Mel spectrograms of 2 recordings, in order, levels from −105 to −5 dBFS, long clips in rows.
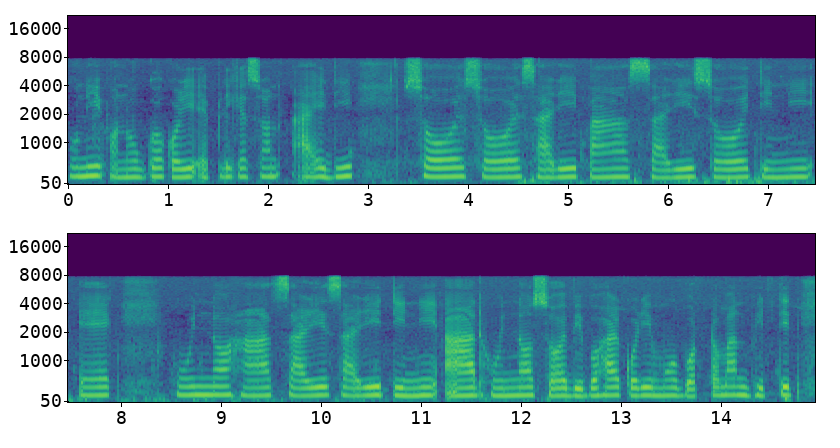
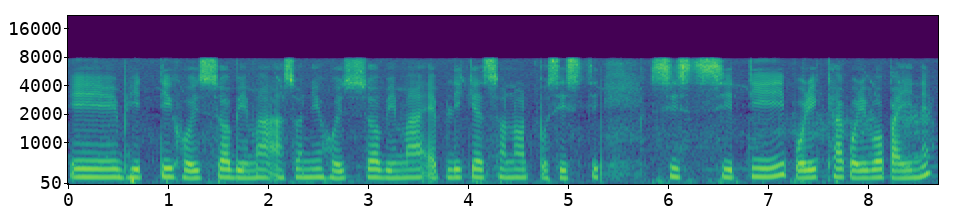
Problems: none marked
